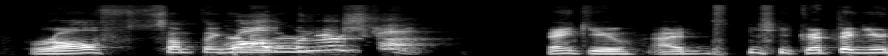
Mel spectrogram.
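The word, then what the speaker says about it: Rolf Benirschke: Rolf Benershka.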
